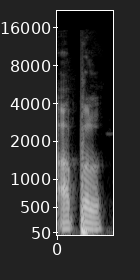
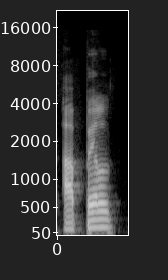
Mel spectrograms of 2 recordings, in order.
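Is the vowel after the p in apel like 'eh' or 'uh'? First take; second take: uh; eh. First: The second vowel is a short neutral 'uh' sound. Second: The second vowel is an open 'eh' sound. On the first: It means the fruit, an apple. "diucapkan dengan lafal yang sama, seperti kata me pada kata memukul" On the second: It means a gathering or assembly. "dilafalkan seperti melafalkan ejaan huruf L"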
